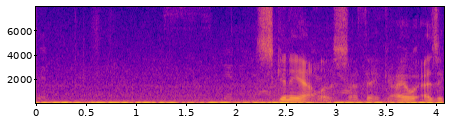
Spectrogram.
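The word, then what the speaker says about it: Skaneateles: beautiful light though skinny atlas skinats canada leaves skanatolys skinny atlas they pronounce it skinny atlas i think i as a kid like skinny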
